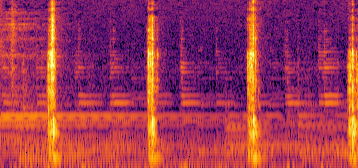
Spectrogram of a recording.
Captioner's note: timer ticking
